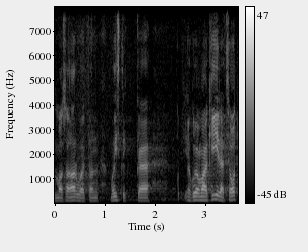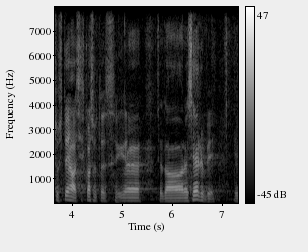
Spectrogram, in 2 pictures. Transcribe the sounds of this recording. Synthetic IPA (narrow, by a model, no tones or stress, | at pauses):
mɑsɑːnɑɾue̞t̪ːˑo̞nmɤjst̪likː | jɑkujomɑɑkiːɾet̪seo̞t̪sust̪e̞ɦɑsiskɑsut̪ːˑɑs | se̞d̪̥ɑɾe̞se̞rvi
